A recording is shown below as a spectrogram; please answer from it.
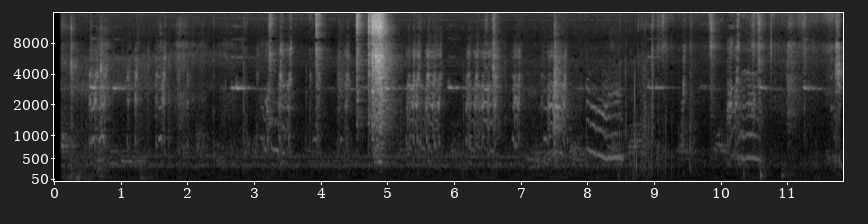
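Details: Female pet cat Niru quacking at lorikeets in trees outside, excited by birds she can't reach: short descending harmonic chirps near the end, with faint background noise and a person's voice following.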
